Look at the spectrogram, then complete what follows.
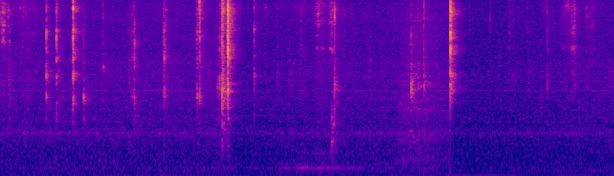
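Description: Small screwdriver and fingers working the clips of a black plastic quartz clock movement case: scattered light plastic clicks at an uneven pace, with two sharper snaps about three seconds in and near six seconds.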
